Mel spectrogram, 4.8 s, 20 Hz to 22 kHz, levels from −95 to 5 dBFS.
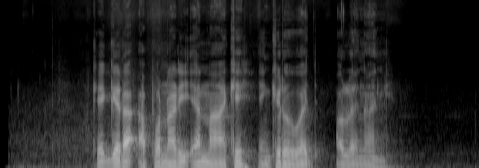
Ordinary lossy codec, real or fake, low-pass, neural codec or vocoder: none; real; none; none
